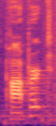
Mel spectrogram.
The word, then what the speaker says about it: Pouppirt: And my last name is spelled P-O-U-P-P-I-R-T, but we don't pronounce it French because then it's Poopert. And when they came over here, it was originally Huppert, H-O-U-P-P-E-R-T-T-E.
